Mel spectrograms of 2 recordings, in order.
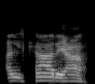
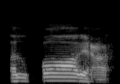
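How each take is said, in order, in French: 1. La consonne est un son k antérieur. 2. La consonne est un son q profond, du fond de la gorge. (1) "il ne faut pas dire Al-Kari'a. C'est c'est pas, c'est pas juste ça" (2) "Il faut dire Al-Qa, Al-Qa, Al-Qari'a"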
